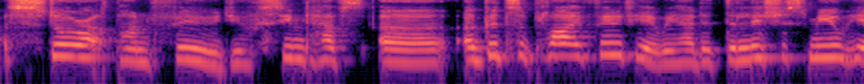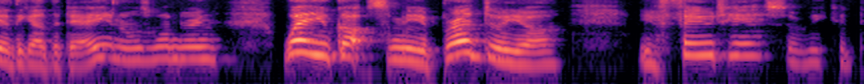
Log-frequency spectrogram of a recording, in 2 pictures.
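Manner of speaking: ordinary talk, nothing marked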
